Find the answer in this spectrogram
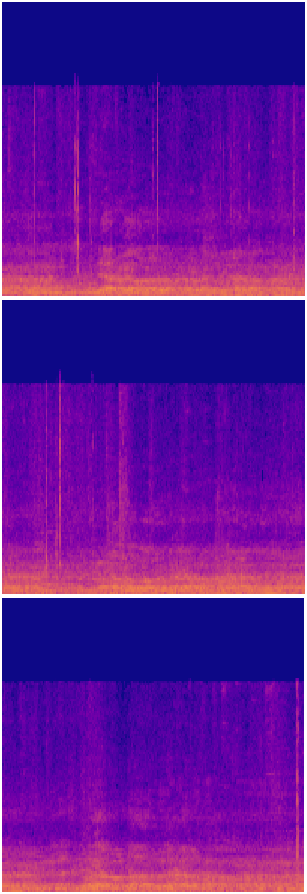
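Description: Voices chanting a religious chant in long, held phrases.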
